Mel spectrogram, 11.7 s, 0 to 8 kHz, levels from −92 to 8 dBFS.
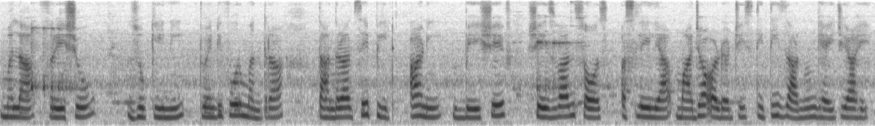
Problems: constant background noise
